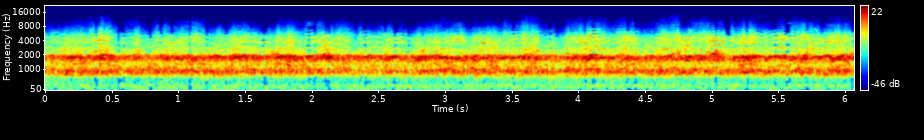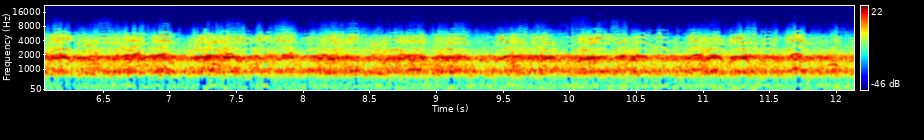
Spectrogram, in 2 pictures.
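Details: In southern Indiana on 23 January 2023, a chilly afternoon, a few snow geese among greater white-fronted geese, possibly with Ross's geese, fill the sky; continuous massed honking from many birds, steady and loud throughout.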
